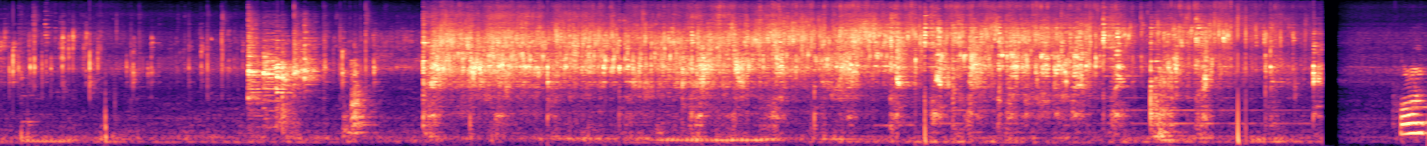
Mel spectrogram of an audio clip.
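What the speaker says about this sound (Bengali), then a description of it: "ফোড়নটা ভাজা হয়ে গেছে" Whole spices, a bay leaf, a dried red chilli and five-spice, tempering in hot oil, a loud continuous sizzle that flares up suddenly partway through, with stirring clatter around it and no speech.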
